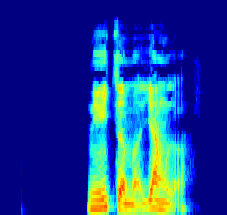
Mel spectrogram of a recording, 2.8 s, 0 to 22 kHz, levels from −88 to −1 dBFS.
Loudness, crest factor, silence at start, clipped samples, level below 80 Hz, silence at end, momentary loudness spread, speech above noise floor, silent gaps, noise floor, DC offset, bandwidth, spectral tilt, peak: -23 LUFS; 20 dB; 1.1 s; under 0.1%; -54 dBFS; 0.5 s; 12 LU; over 68 dB; none; under -90 dBFS; under 0.1%; 14 kHz; -5 dB/octave; -6 dBFS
